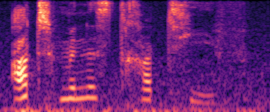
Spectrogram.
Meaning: administrative
- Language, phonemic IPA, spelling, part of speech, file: German, /atminɪstʁaˈtiːf/, administrativ, adjective, De-administrativ.oga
